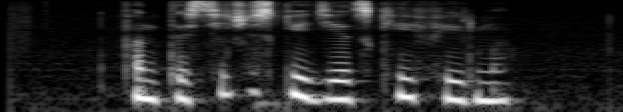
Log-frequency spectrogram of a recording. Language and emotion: Russian, neutral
